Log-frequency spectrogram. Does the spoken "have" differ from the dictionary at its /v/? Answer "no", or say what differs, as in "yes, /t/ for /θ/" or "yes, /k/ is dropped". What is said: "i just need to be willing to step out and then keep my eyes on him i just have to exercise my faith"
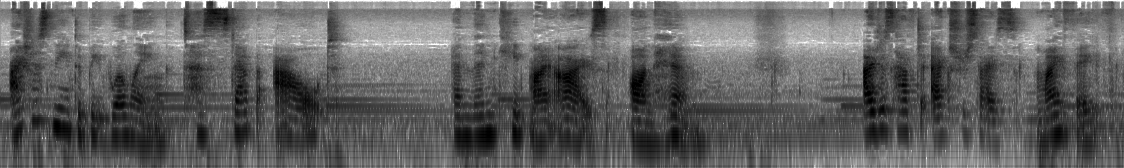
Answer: yes, /f/ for /v/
